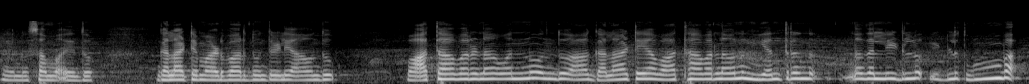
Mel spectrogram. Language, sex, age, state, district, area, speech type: Kannada, female, 45-60, Karnataka, Dakshina Kannada, rural, spontaneous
